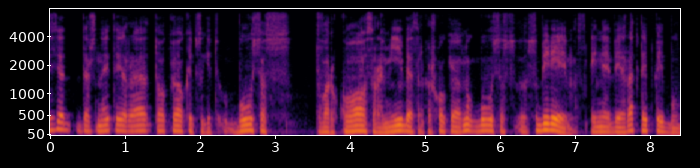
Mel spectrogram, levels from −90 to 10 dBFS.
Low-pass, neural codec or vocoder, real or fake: 7.2 kHz; codec, 16 kHz, 16 kbps, FreqCodec, smaller model; fake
